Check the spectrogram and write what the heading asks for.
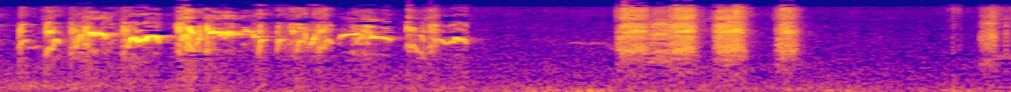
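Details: Lure call of a Sooty-headed bulbul: a tangle of sharp whistled notes mixed with grating chatter, a short pause, then several loud rasping bursts.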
